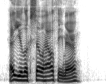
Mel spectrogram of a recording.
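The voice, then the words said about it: Sarcastic delivery. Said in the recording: “I felt like that was sarcasm.”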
